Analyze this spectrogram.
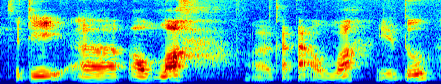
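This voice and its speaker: A man gives a relaxed recitation lesson, moving slowly through each rule. He chants his example words louder and stretches them out, and he explains in between with frequent hesitant fillers. His pitch sits in a middle range. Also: vocal fry, slight background noise. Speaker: Quran recitation teacher. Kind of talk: casual tajwid lesson.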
